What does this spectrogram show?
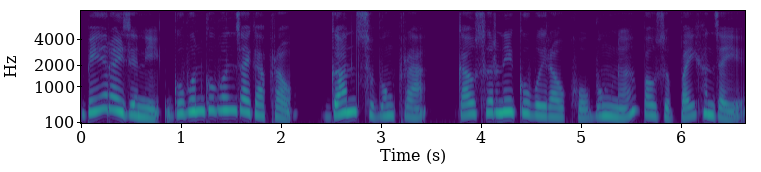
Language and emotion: Bodo, neutral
